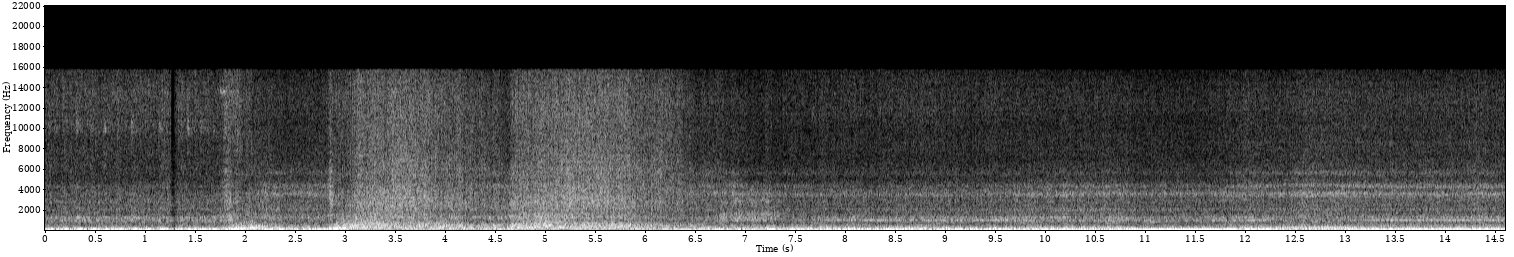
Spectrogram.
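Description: Newly installed V8 in a Trans Am running on its first start-up, revved up and back down between about two and six seconds in, then settling to a steady idle.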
